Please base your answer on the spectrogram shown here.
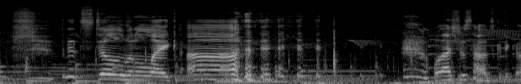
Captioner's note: giggles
